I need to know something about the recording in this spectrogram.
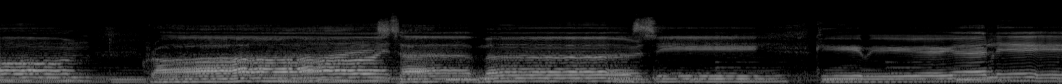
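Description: Slow sung devotional chant: long held vocal notes over a steady low sustained accompaniment, in phrases separated by short pauses.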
